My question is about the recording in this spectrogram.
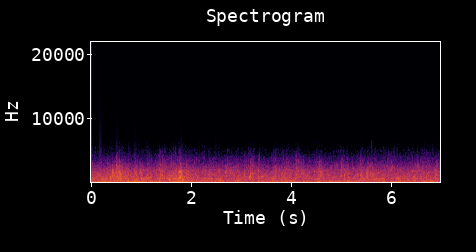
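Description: Tandem marathon racing canoe being paddled at race pace: paddle blades catching and splashing in the river water, in an uneven run of strokes.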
